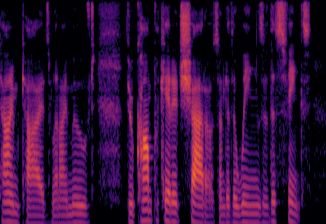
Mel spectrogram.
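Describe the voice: The speaker does plain reading aloud, keeping the intonation fairly even.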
